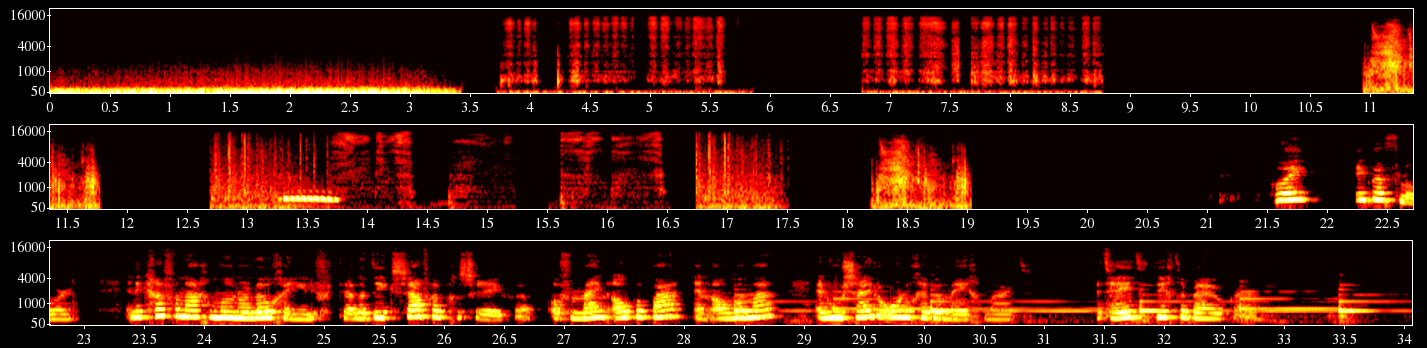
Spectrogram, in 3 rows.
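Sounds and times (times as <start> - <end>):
low steady rumble: 0.0 - 3.4
book pages rustling: 11.0 - 11.8, 12.7 - 17.5
dove cooing: 13.3 - 13.8.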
